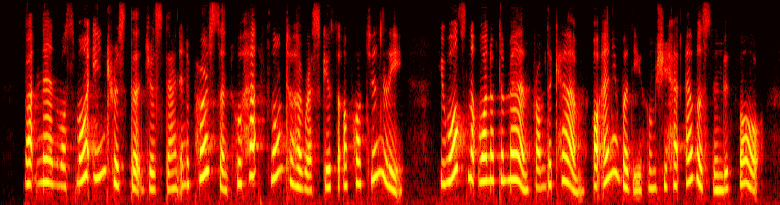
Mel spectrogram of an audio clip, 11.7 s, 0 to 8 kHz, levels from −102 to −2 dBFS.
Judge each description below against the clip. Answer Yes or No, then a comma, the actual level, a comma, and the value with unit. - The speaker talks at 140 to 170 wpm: No, average, 185 wpm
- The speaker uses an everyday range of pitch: No, wide, 6.3 semitones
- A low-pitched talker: No, very high, 315 Hz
